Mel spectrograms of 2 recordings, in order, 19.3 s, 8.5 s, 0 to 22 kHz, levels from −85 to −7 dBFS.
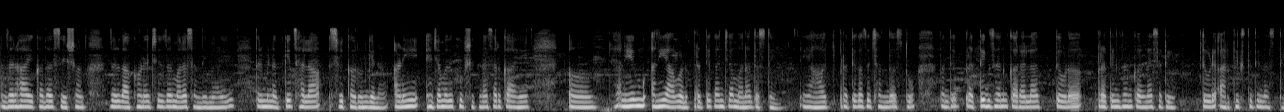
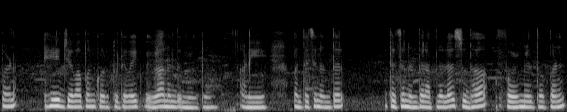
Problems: background sounds at intervals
